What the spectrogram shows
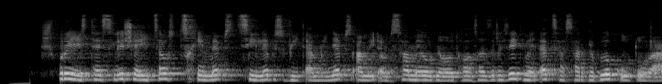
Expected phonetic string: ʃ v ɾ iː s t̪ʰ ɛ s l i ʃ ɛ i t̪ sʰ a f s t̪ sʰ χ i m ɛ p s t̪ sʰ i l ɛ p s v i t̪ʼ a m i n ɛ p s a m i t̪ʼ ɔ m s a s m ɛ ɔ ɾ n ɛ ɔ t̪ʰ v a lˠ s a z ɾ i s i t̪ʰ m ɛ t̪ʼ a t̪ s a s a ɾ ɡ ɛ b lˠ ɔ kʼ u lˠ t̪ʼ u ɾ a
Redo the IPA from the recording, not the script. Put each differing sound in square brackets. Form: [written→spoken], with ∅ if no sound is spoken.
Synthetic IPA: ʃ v ɾ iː s t̪ʰ ɛ s l i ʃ ɛ i t̪ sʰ a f s t̪ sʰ χ i m ɛ p s t̪ sʰ i l ɛ p s v i t̪ʼ a m i n ɛ p s a m i t̪ʼ ɔ m s a [s→∅] m ɛ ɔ ɾ n ɛ ɔ t̪ʰ [v→w] a lˠ s a z ɾ i s i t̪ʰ m ɛ t̪ʼ a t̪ s a s a ɾ ɡ ɛ b lˠ ɔ kʼ u lˠ t̪ʼ u ɾ a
